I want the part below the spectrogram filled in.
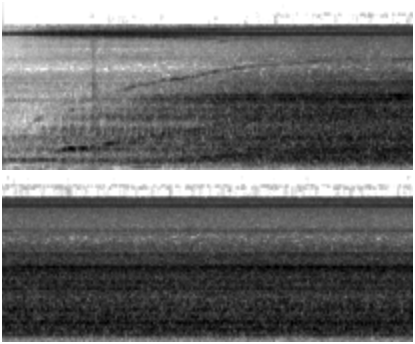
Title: Motor bearings replaced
